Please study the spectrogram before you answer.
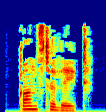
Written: constellate

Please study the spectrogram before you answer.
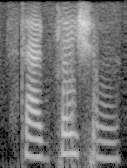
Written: stagflation

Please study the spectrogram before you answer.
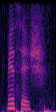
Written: missish

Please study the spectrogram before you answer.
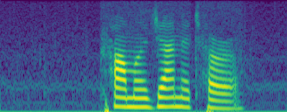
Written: primogenitor

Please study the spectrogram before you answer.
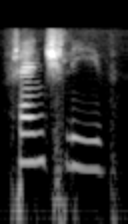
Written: french leave

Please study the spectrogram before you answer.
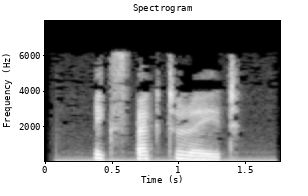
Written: expectorate

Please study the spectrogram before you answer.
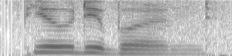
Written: pudibund

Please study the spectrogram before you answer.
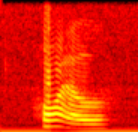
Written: hoyle

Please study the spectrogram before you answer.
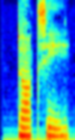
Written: doxy

